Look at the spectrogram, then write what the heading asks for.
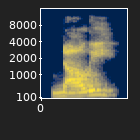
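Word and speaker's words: Nauli: it before, and I'm going to botch the pronunciation of this. I'm only assuming. Go for it. Nolly?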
